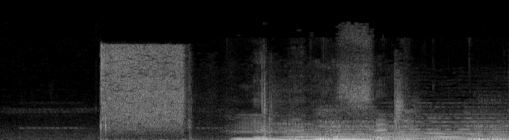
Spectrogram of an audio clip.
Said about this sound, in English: this is more Troy being insensitive as we see him spraying her mouth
